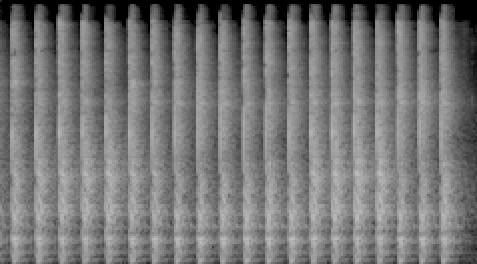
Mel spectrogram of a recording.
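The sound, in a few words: hammer hitting metal on a block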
